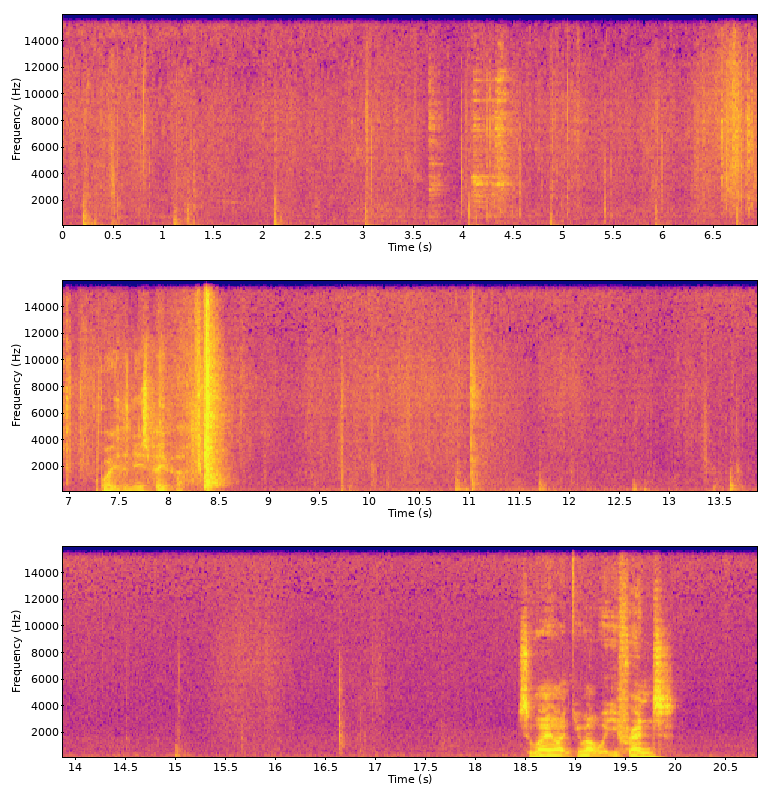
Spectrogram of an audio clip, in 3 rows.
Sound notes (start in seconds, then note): 0.0 muted footsteps thudding; 6.6 newspaper thuds; 9.4 muted footsteps thudding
